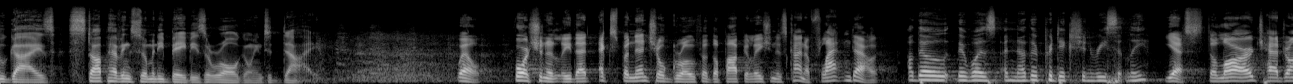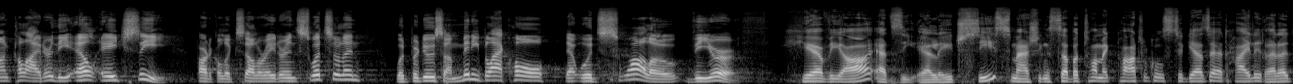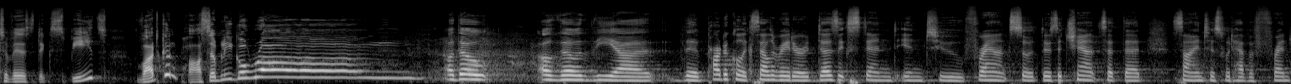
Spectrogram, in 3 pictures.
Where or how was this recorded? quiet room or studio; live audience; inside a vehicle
live audience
